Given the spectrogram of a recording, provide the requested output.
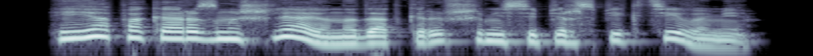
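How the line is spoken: Calm, faintly displeased. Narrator (Russian): Альбертина ответила спокойным тоном, но дала понять, что недовольна вопросом

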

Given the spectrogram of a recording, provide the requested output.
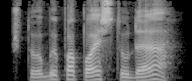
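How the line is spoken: Gloomy remark. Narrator (Russian): мрачно заметил Кир

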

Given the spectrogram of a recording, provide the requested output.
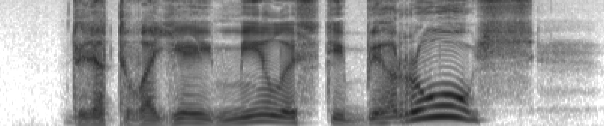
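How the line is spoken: Trembling whisper. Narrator (Russian): прошептал он, дрожа всем телом

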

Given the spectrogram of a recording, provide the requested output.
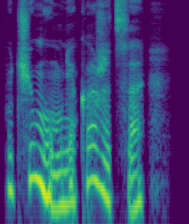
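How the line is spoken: Uncertain mumble. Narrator (Russian): неуверенно пробормотал Юэ

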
